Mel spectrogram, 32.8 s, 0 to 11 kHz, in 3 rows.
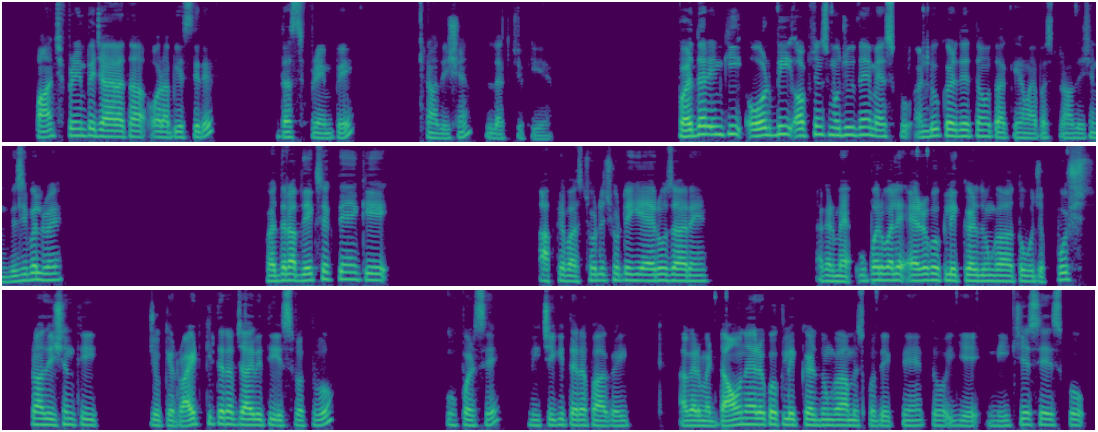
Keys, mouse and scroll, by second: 3.5 click, 4.1 space, 7.6 click, 8.9 ctrl+z, 10.0 click, 11.0 space, 12.9 click, 20.0-24.2 drag, 24.2 space, 28.9 click, 31.9 space.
